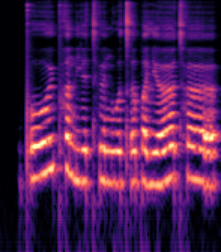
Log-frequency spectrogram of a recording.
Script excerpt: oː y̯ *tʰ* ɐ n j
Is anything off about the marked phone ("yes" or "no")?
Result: yes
